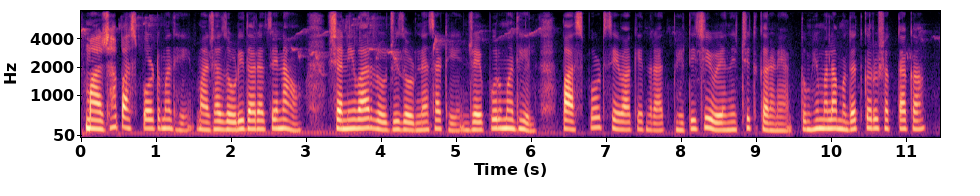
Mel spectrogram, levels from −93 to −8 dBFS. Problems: none marked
